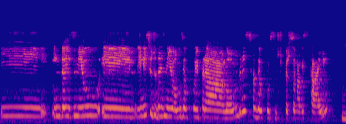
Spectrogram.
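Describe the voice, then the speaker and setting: A woman's high voice swings very widely in pitch. She talks very slowly. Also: hardly any pauses. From Porto Alegre, southern Brazil. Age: 30s. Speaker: style consultant. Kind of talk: casual interview.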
